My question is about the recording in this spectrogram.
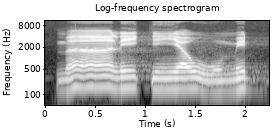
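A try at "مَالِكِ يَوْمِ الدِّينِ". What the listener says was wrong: Maliki Yaumiddin. Bukan yaumi kasrah. Mi.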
